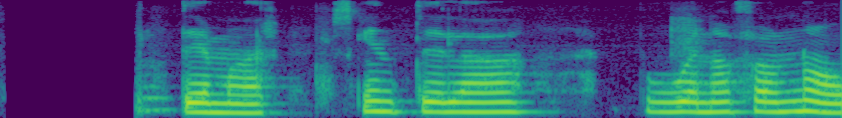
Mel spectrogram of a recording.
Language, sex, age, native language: Icelandic, female, 11, Icelandic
